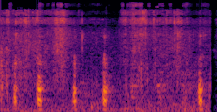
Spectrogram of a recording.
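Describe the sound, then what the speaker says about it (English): A brightly colored chicken on a poultry farm clucks in a quick run of five or six short, close clucks with brief gaps between them. "I think I see this beautiful chicken."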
